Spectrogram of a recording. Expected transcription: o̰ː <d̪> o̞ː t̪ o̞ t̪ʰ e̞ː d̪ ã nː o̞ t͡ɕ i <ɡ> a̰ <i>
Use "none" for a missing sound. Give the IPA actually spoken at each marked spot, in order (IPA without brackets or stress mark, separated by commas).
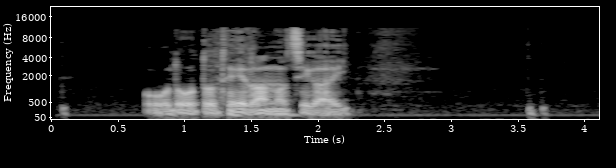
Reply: d̪, ɡ, i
